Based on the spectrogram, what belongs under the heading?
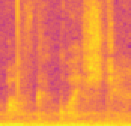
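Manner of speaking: urgent hushed whisper; whispered instruction. Retold or imitated. Friend whispering advice during the ghost hunt, hushed. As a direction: breathe it out under your breath.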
